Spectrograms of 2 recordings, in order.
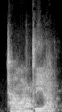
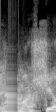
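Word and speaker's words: hamartia: ভাষায় সেই শব্দটাকে তিনি বলেছেন হ্যামার্থিয়া, অনেকে সেটাকে হ্যামার্শিয়া উচ্চারণ করে, হ্যামার্থিয়া।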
